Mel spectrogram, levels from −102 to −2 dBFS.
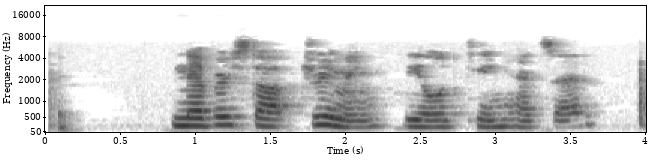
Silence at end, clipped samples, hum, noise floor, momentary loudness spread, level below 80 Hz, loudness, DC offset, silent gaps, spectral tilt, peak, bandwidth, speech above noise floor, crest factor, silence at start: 0 s; under 0.1%; none; -78 dBFS; 14 LU; -80 dBFS; -31 LUFS; under 0.1%; none; -3 dB/octave; -10 dBFS; 7.8 kHz; 48 dB; 22 dB; 0.05 s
